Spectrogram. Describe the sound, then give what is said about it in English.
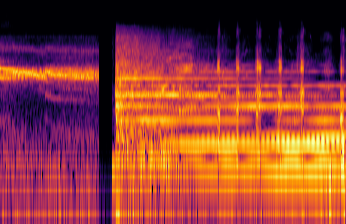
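A harsh, wavering bird squawk lasts about a second, then after a brief pause the Liberty Bell strikes loudly and keeps ringing with a rich, sustained, slightly pulsing tone. No one speaks. “play Squawky, then the Liberty Bell in quick succession, so it sounds like Squawky has flown into the Liberty Bell and caused it to ring”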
